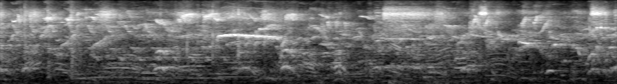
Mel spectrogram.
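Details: White-rumped shama song in a simulated singing competition track meant to provoke birds into singing: dense, overlapping bursts of varied chirps, trills and whistles throughout, with one clear sustained whistled note midway, and no pauses.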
